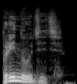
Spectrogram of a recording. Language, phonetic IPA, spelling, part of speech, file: Russian, [prʲɪˈnudʲɪtʲ], принудить, verb, Ru-принудить.ogg
- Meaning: to force, to compel, to coerce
